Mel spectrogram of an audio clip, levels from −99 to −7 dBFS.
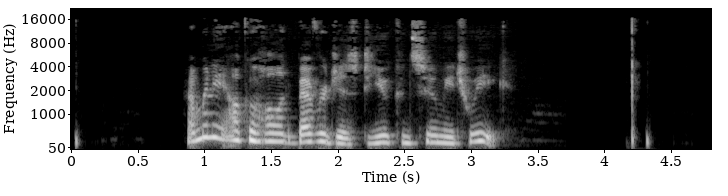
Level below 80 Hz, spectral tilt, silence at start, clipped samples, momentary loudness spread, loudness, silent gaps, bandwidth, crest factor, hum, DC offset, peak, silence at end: -68 dBFS; -5 dB/octave; 0.85 s; under 0.1%; 15 LU; -27 LUFS; 3.74-4.13 s; 16.5 kHz; 20 dB; none; under 0.1%; -10 dBFS; 0.55 s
